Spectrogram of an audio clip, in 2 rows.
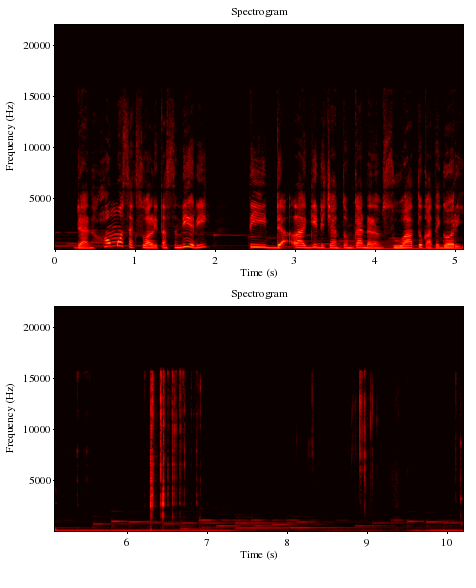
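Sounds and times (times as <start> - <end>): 
soft steady musical backdrop: 0.0 - 10.1
speech: 0.2 - 5.2
low hum: 3.1 - 7.3
person chewing sunflower seeds in a room behind a psychiatry building: 6.2 - 7.0, 8.0 - 10.1.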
